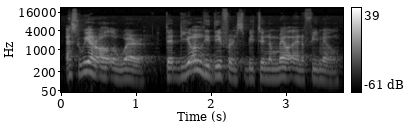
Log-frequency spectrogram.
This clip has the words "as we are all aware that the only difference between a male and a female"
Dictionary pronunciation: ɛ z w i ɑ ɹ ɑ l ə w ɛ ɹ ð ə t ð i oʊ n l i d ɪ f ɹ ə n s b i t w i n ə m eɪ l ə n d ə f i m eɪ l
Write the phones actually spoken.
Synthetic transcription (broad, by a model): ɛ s w i ɑ ɹ ɑ l ə w ɛ ɹ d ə t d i oʊ n l i d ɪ f ɹ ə n s b i t w i n ə m eɪ l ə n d ə f i m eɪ l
